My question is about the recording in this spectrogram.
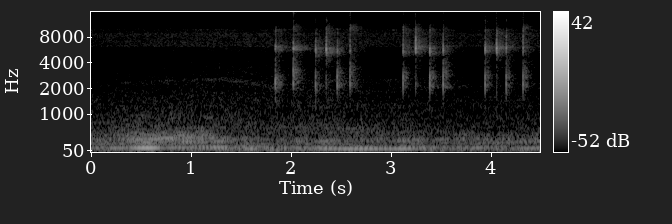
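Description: Near silence broken about halfway through by a run of faint, sharp little clicks in two quick clusters, the handling noise of fingers turning a rough stone over a table.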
